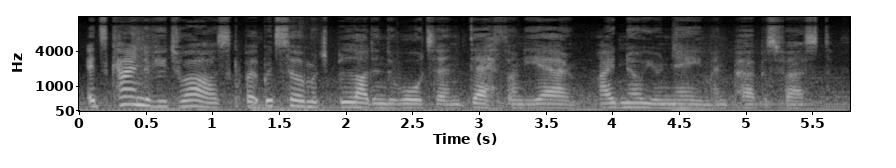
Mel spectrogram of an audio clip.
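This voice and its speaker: Woman playing a Viking war leader, proud, resolute, commanding, earnest, dramatic game acting, music clearly behind the voice. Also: low-pitched, fairly quick, lightly acted. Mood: guarded, weary.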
